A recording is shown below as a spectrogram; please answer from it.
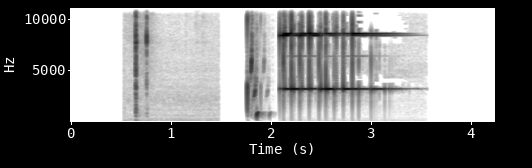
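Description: Subscribe-button animation sound effects: a quick click, a short pop falling in pitch, then a small bell ringing in a fast trill for about a second and a half before fading out.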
